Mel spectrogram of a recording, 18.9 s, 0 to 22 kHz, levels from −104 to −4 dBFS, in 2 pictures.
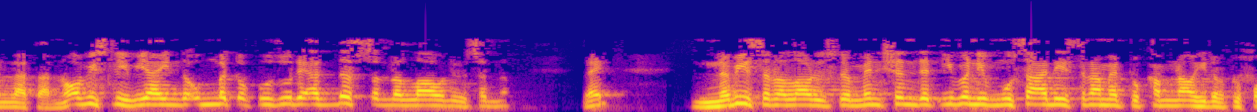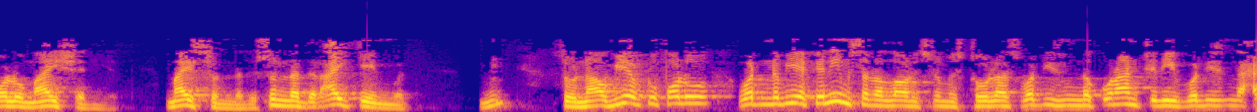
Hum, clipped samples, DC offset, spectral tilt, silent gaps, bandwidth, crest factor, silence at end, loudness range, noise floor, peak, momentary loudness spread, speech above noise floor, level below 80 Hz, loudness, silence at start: none; under 0.1%; under 0.1%; -7 dB/octave; none; 6.4 kHz; 12 dB; 0 s; 3 LU; -54 dBFS; 0 dBFS; 9 LU; 41 dB; -48 dBFS; -13 LUFS; 0 s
